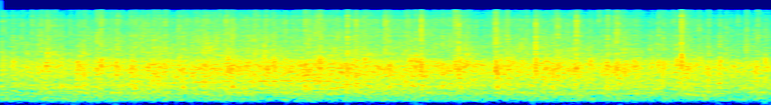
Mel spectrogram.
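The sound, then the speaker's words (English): A crowd claps steadily, a dense wash of many hands with no pauses, holding a fairly loud, even level throughout. A few sharper claps stand out from the mass. “If you want to clap, clap well.”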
